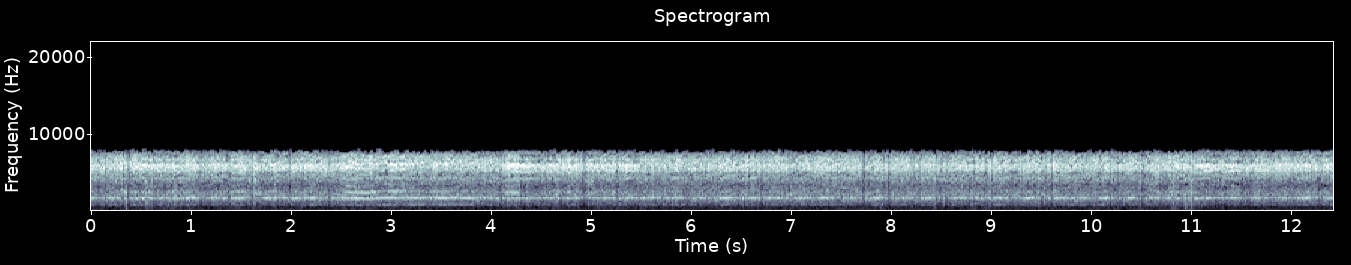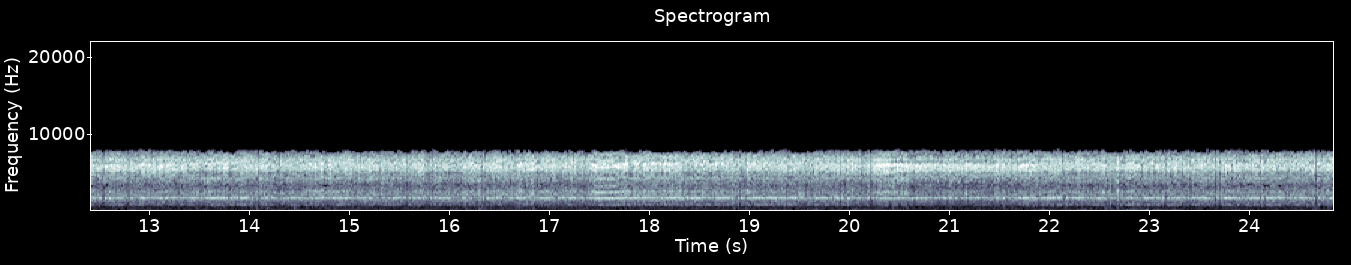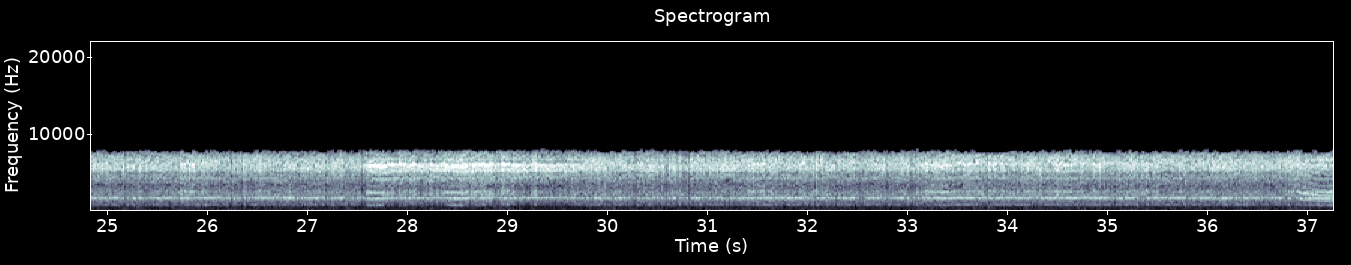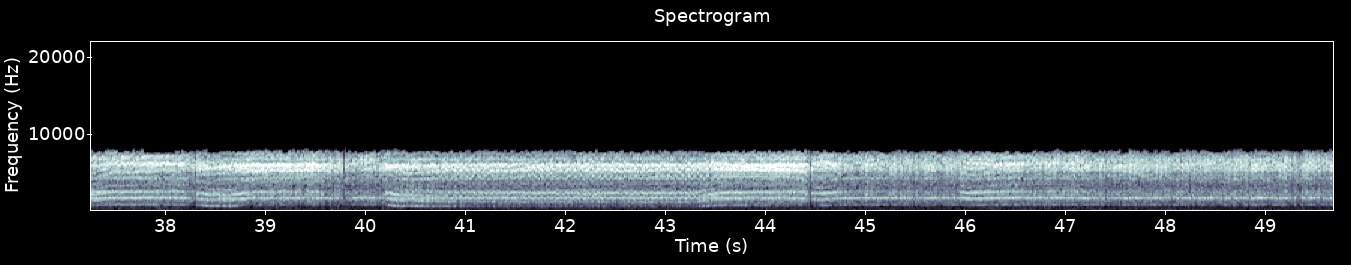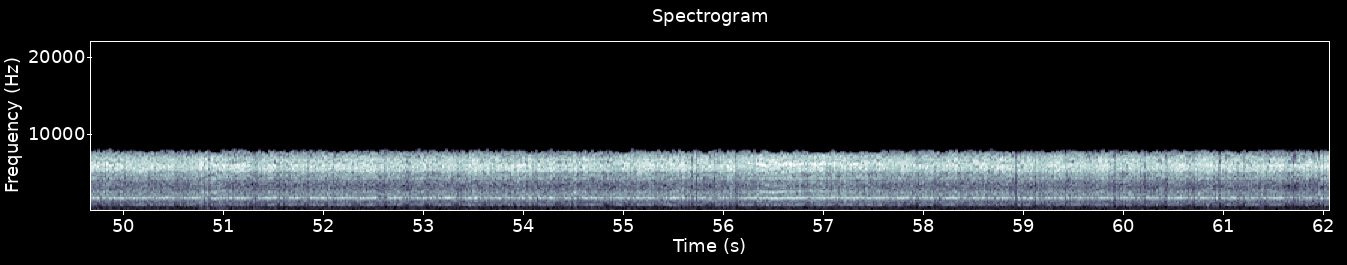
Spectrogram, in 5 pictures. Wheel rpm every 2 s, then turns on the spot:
230, 230, 230, 230, 230, 230, 230, 230, 230, 230, 230, 230, 230, 230, 230, 230, 230, 230, 230, 220, 200, 200, 230, 230, 230, 230, 230, 230, 230, 230, 230.
none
